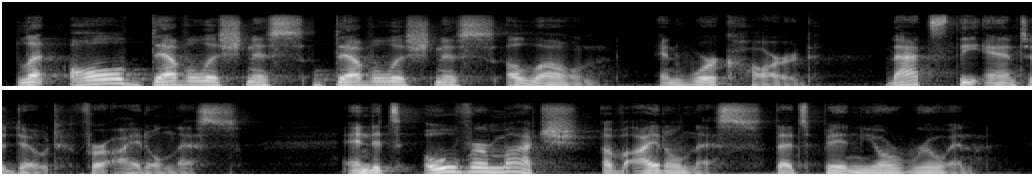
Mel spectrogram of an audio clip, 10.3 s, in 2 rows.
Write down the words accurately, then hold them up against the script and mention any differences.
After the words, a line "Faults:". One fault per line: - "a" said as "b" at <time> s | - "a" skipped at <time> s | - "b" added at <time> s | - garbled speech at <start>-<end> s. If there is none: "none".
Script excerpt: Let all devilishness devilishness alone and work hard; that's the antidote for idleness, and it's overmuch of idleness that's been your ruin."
Let all devilishness devilishness alone and work hard; that's the antidote for idleness, and it's overmuch of idleness that's been your ruin."
Faults:
none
